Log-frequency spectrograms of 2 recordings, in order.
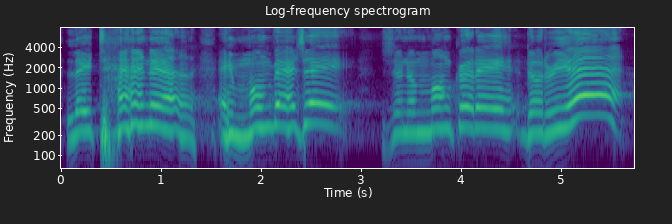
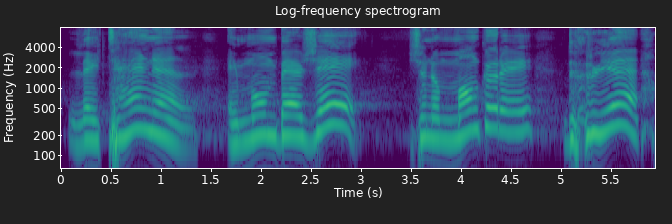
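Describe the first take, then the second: First: It is said more loudly. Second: It is said at normal volume.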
